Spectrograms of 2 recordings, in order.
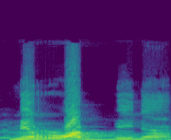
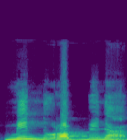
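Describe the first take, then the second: First: The n merges fully into the following r. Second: The n is clearly pronounced before the r. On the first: The speaker calls it right. "Yang betul macam mana? ... Maknanya nun mati tu jangan baca" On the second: The speaker calls it wrong. "Kalau puan-puan tak bubuh Sabtu pada ra, nanti puan-puan akan baca begini"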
